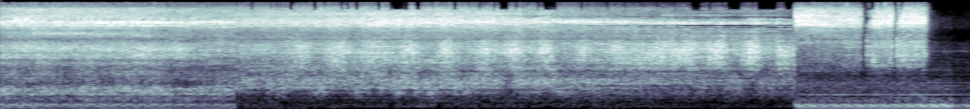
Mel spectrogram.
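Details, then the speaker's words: Airbrush spraying cheap craft acrylic thinned with two drops of reducer onto a crankbait lure: even spray hiss suddenly thins, goes ragged and cuts in and out; nozzle clogging with the acrylic paint. "getting clogs i've had this problem in a while"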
